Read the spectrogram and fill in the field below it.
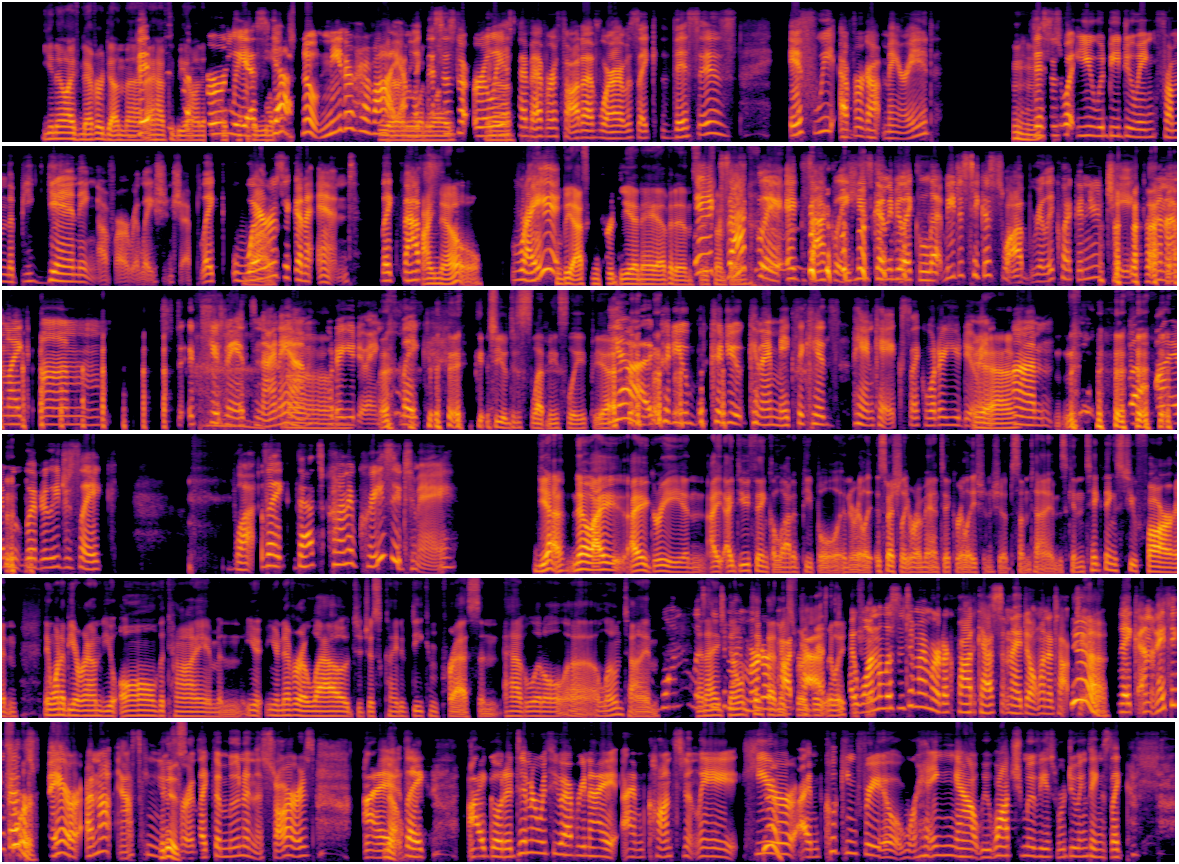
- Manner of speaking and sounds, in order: tapping; stressed: "beginning"; laugh; laugh; chuckle; laughing while speaking: "She'd just"; laugh; laugh; other background noise
- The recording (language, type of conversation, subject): English, unstructured, How can I balance giving someone space while staying close to them?
- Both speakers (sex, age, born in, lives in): female, 35-39, United States, United States; male, 40-44, United States, United States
